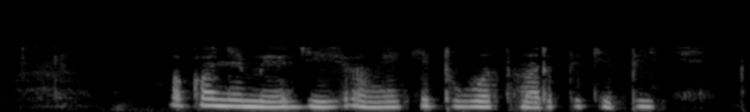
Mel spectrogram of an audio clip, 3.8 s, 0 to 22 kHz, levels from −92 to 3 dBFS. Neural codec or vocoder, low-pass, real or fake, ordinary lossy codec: none; 7.2 kHz; real; AAC, 16 kbps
